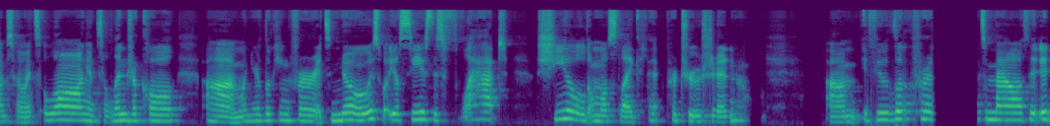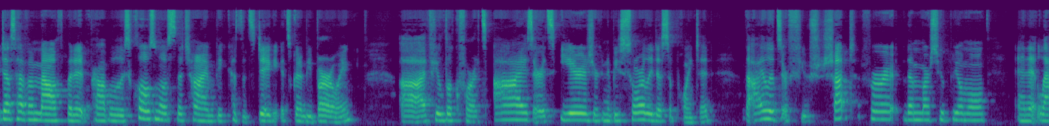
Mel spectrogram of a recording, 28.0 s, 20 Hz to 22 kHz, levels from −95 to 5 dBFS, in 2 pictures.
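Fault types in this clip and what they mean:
repeated stalls (stutter): from 9.37 to 10.69 s and 11.57 to 12.43 s, the jitter buffer kept running dry, so brief gaps, up to 156 ms, were filled by continuing the last sound, making it stutter.
call audio freeze: at 10.71 s and again 12.43 to 13.05 s the sound halts, fading into silence for about a quarter and half second, likely from packets held up in transit.
jitter buffer slow-down: 14.34 to 16.40 s, the receiver repeats single pitch periods to rebuild its reserve, adding about 157 ms so the audio runs at 93% speed, same pitch.
jitter buffer speed-up: from 17.95 s to the end, short pitch-period pieces are removed to cut excess delay, trimming roughly half a second so the audio runs about 6% fast.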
